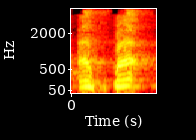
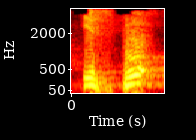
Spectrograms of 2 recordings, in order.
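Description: First: Both vowels are a. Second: The first vowel is i, the second u.

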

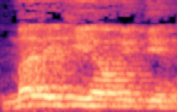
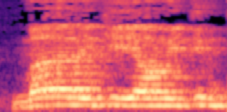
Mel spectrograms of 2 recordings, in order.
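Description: First: The first vowel of Maliki is kept short. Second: The first vowel of Maliki is drawn out long.

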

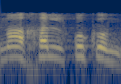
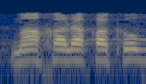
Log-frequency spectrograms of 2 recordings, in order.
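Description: First: The L sound carries no vowel after it. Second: The L sound is followed by an 'a' vowel. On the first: The phrase means your creation. The speaker calls it right. "اللام ساكنة" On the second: The phrase is misread as a verb meaning he created you. The speaker calls it wrong. "شال السكون حط فتحة"

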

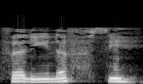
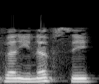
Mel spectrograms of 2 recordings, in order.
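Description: First: The final h has clear breath. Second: The final h is faint and weak. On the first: The speaker calls it right. "نظهر مجرى النفس فيه" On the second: The speaker calls it wrong. "هكذا تخرج الهاء ضعيفة"

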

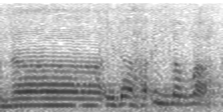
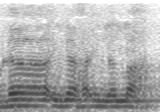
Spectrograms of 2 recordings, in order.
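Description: First: The vowels are stretched much longer. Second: The vowels are stretched only a little.

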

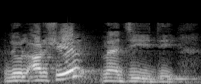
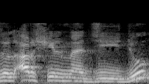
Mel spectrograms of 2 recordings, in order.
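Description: First: The last word ends with an i vowel. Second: The last word ends with a u vowel. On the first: The throne is what is glorious and vast. "Boleh dibaca Zul Arshil Majidi" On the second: God Himself is glorious and majestic. "Boleh dibaca Zul Arshil Majidu"

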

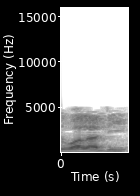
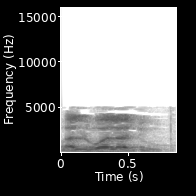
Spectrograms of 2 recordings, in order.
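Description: First: The word ends with the vowel i. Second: The word ends with the vowel u. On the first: The noun is in the genitive case. The speaker calls it wrong. "Dibaca al-waladi maka tidak dikatakan mubtada dan khobar" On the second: The noun is in the nominative case. The speaker calls it right. "Mubtada'nya adalah yang mana? Al-waladu"

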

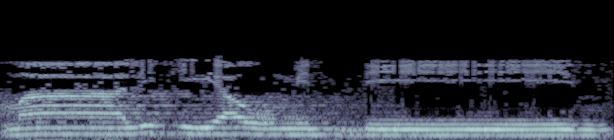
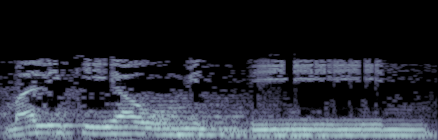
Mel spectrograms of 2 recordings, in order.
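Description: First: The vowel after the m is held long. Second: The vowel after the m is kept short.

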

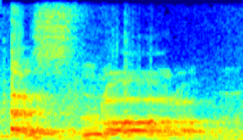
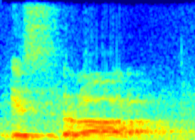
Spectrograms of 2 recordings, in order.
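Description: First: The word begins with an a vowel. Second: The word begins with an i vowel. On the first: What they kept concealed. "وباقي القراء يقول أسرارهم" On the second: What they resolved on. "حفص والأصحاب يقول إسرارهم"

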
